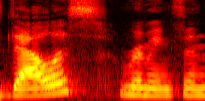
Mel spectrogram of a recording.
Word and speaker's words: Dallas Remington: Yeah, so my name is Dallas Remington. That's Dallas like the city and Remington like the shotgun or the curling iron, whichever one you choose. They're spelled the same way with one M.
